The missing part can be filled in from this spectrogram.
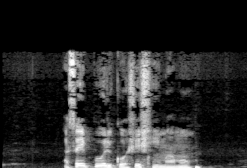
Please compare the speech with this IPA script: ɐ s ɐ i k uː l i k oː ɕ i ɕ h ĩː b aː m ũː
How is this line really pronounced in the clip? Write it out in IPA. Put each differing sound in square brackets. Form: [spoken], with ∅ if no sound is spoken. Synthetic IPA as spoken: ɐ s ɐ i [p] uː [ɾ] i k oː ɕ i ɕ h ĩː [m] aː m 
